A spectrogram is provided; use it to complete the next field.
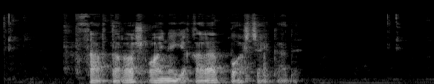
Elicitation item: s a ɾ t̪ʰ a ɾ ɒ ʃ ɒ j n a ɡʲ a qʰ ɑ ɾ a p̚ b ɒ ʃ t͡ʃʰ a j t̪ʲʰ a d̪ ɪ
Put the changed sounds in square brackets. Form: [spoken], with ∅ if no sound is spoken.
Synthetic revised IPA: s a ɾ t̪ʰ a ɾ ɒ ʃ ɒ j n a ɡʲ a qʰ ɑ ɾ a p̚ b ɒ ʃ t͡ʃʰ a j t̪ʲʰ a d̪ ɪ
